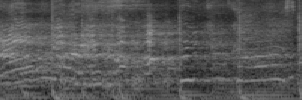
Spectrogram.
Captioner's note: all laughing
